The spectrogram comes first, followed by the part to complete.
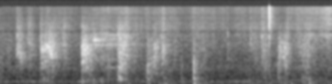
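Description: A few light knocks and clicks of tools and small objects being handled, with a sharp click about two and a half seconds in.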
